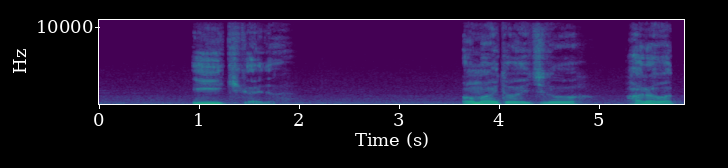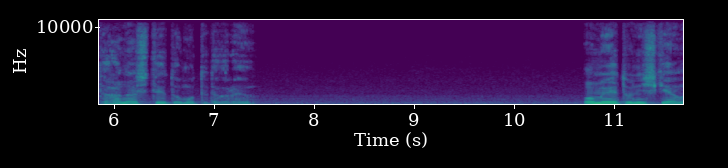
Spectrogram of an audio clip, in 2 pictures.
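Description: A middle-aged man speaks firmly and calmly, close by.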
